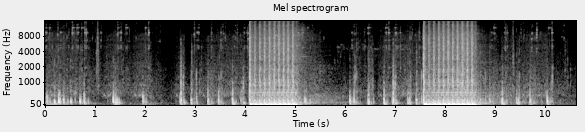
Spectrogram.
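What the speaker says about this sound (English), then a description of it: "He starts shooting and the gun just runs away from him." Two sustained bursts of rapid automatic gunfire from a video game, each lasting about a second, stand out amid scattered sharp clicks and thumps of in-game movement.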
